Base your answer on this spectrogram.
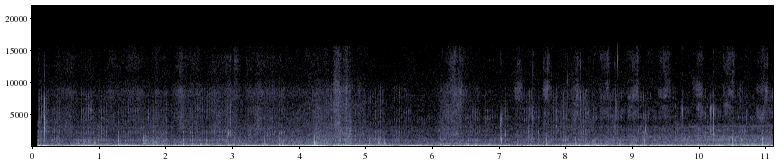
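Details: Domestic cat purring while licking a hand indoors: a steady, deep, rumbling purr with sharp wet clicks from the licking scattered through it.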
